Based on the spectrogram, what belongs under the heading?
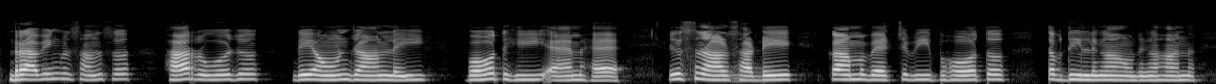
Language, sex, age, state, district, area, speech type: Punjabi, female, 45-60, Punjab, Moga, rural, spontaneous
